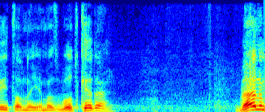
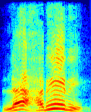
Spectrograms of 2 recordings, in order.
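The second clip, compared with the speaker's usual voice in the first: ordinary talk, nothing marked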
